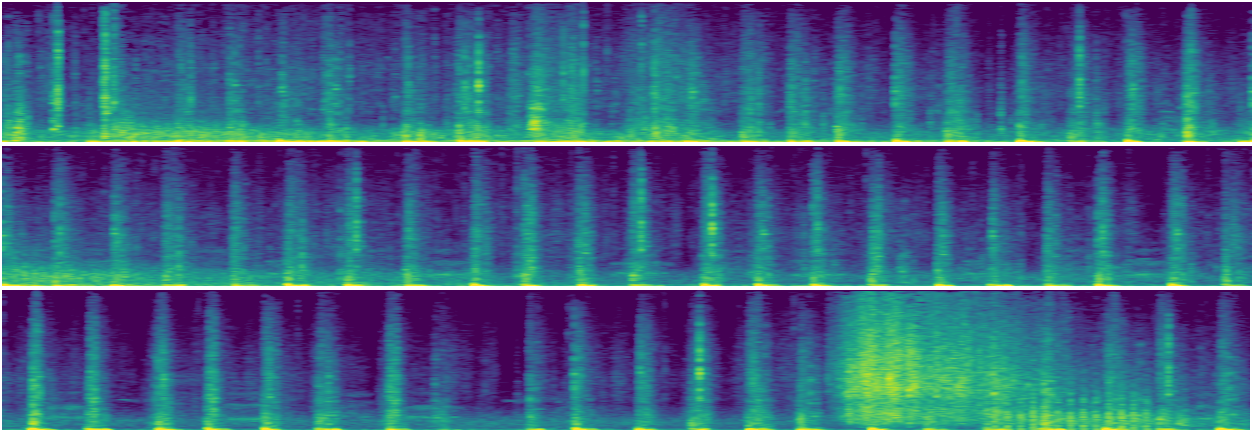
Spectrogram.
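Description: Footsteps thud quickly and steadily as someone runs over grass.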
